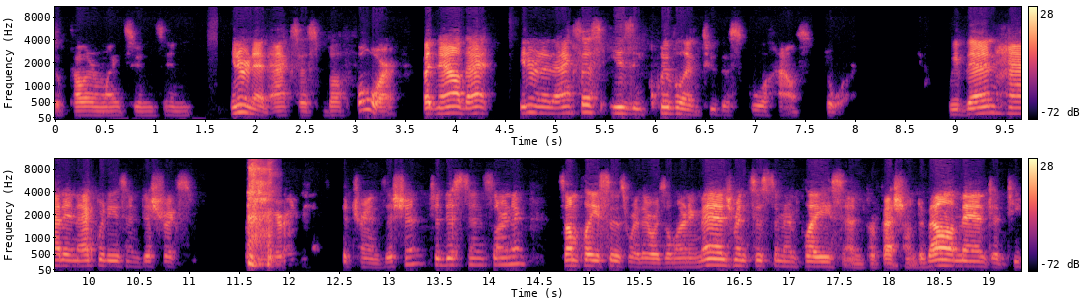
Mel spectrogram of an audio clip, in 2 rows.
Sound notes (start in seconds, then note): 11.7 audio distorts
